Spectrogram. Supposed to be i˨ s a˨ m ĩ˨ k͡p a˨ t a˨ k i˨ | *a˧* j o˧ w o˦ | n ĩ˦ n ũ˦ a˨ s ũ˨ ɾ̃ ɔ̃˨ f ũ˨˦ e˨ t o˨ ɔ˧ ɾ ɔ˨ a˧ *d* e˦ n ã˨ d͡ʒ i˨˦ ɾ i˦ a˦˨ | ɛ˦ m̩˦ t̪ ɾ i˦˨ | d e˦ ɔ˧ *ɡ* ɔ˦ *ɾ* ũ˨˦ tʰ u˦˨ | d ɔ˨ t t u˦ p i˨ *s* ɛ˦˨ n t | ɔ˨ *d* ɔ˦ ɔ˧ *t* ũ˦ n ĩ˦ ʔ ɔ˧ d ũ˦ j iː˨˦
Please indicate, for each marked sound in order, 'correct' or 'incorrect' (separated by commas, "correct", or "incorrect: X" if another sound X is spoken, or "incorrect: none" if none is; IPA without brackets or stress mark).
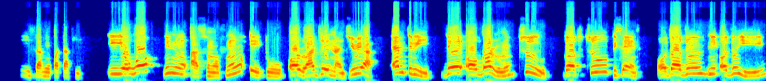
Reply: incorrect: i˧, incorrect: d͡ʒ, correct, correct, correct, correct, incorrect: d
